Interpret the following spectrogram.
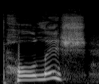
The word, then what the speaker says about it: polish: you heard the word Polish. So Polish with a capital P means people or things from Poland. But if it's with a lowercase p, it's pronounced polish.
